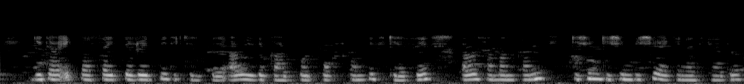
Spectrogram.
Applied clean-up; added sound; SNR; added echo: classical method WPE with log-MMSE.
